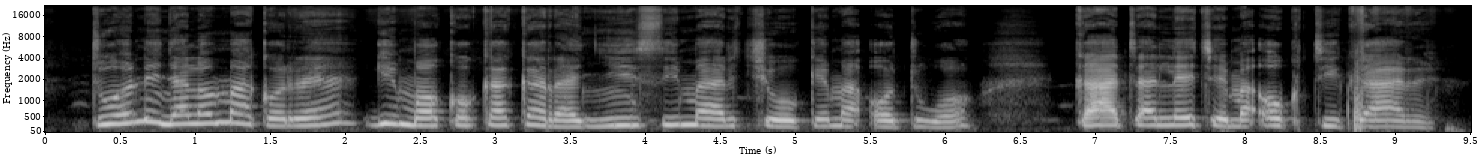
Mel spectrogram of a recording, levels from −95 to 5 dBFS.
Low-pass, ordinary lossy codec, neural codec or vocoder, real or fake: none; none; vocoder, 44.1 kHz, 128 mel bands every 512 samples, BigVGAN v2; fake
